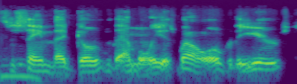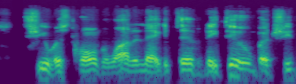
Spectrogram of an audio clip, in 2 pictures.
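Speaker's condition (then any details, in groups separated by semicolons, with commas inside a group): Cerebral palsy, mild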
